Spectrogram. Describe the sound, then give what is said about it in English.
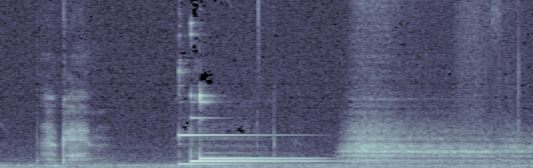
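A bright, multi-tone electronic reminder chime rings once, its clear tones ringing out and fading over about a second and a half, with soft breathy noises before and after. “I thought I turned off that reminder.”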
